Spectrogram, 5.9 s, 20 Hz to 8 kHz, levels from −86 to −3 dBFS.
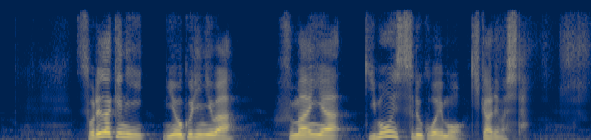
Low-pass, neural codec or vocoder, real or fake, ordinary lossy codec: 7.2 kHz; codec, 24 kHz, 1.2 kbps, DualCodec; fake; none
